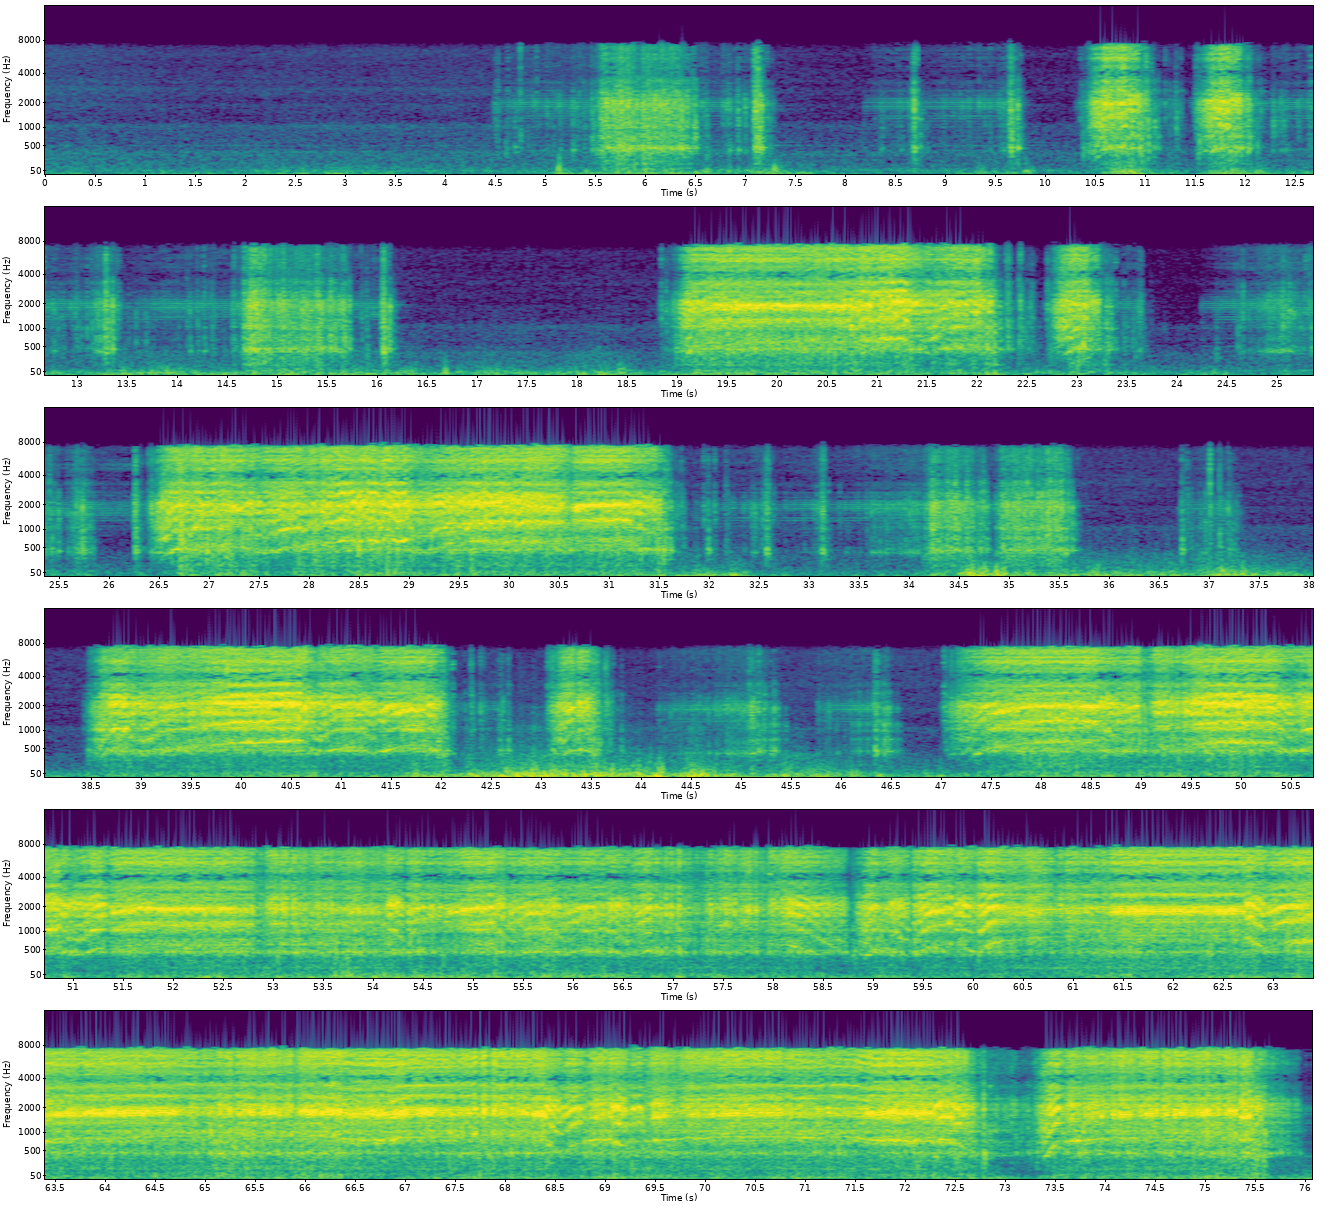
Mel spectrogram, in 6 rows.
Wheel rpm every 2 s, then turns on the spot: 0, 0, 0, 10, 0, 30, 10, 10, 0, 50, 150, 40, 0, 70, 140, 110, 0, 10, 0, 80, 140, 50, 0, 30, 130, 140, 160, 130, 130, 90, 170, 220, 230, 220, 210, 220, 130, 180.
6-8 12-16 22-24 34-36 42-44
